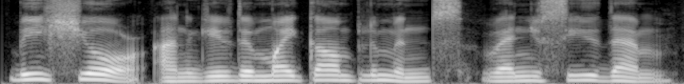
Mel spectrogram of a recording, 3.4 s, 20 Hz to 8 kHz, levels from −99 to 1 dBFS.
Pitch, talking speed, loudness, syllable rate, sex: 160 Hz, 195 wpm, -16 LUFS, 4.0 syllables/s, male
